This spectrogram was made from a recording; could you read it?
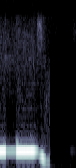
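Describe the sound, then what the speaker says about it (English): A phone vibrating with a steady low buzz in one continuous burst of under a second, fairly loud and close, ending with a short falling tail before silence. "that's a phone buzzing"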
